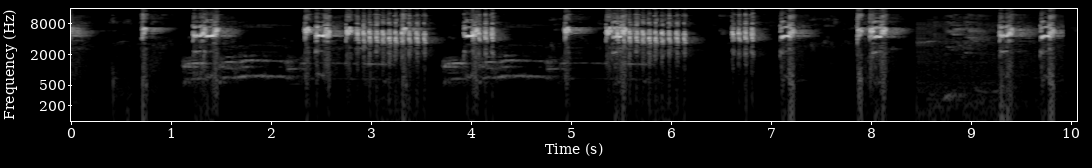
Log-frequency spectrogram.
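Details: A ruby-cheeked sunbird sings high-pitched chips and rattling trills of rapid, evenly spaced notes. Softer, lower sliding whistles sound underneath in the first half.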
